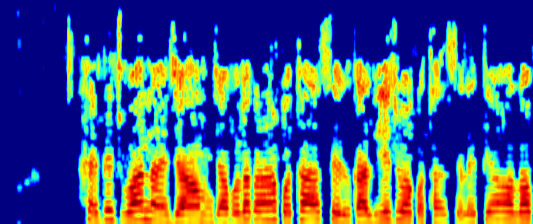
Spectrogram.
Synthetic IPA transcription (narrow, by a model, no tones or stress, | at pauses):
xedɛd͡ʒʊwanajd͡ʒamd͡ʒabɔlakaɹɔnɔkɔt̪ʰaːsilkaliɛd͡ʒʊwakɔt̪ʰaːsilet̪ijaɔlɔb̚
